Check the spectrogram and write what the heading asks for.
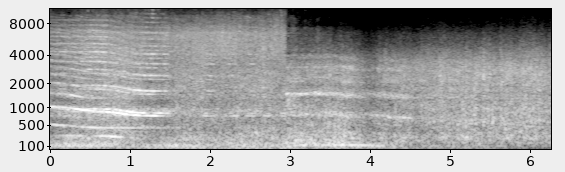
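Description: Diesel locomotive horn blowing as the train passes at speed, its chord dropping in pitch as it goes by, over the loud rumble and rush of the train. About three seconds in, the sound changes to the steady rush of a train passing close by, with another horn tone falling briefly.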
